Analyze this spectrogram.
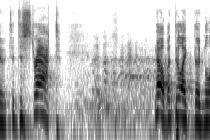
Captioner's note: laughter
